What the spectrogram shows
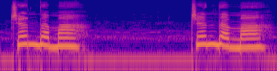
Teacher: the tone there is a first tone first and neutral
